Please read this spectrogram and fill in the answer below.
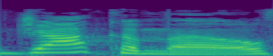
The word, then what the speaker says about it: Giacomo: Number four, in Italian, the letter I after G softens the sound. So yes, Victor Colliano's uncle Joe is pronounced just like Joe. Puccini's first name, Giacomo, follows the same rule. So Giacomo's nickname would sound like the French name Jacques or Jacques.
